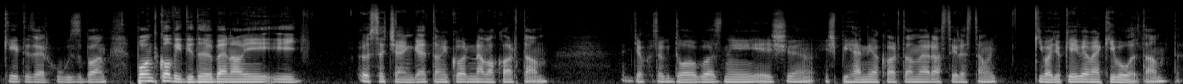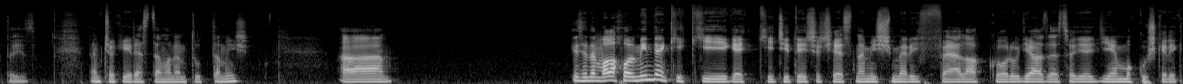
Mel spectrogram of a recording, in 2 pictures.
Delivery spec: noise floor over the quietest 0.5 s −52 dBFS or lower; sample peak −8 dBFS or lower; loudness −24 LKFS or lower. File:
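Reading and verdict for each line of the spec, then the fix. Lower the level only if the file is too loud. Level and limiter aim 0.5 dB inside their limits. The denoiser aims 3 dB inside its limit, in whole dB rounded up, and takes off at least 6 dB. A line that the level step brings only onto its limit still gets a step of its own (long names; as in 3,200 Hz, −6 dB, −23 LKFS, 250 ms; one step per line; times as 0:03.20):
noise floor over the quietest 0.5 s −57 dBFS: in spec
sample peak −2.0 dBFS: out of spec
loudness −22.0 LKFS: out of spec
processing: level −2.5 dB
brickwall limiter −8.5 dBFS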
